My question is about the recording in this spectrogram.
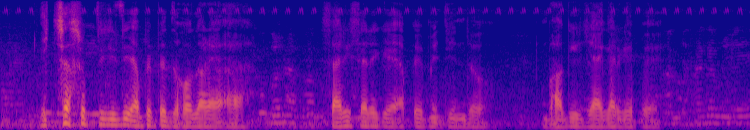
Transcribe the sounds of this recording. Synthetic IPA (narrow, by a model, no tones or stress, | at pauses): it̪ːt͡ʃʰasuk̚t̪iɾid̪iapɛpɛd̪ɔɦɔlaɽajaʔa | saɾisaɾɛɡɛapɛmit̪̚ˀd̪ind̪ɔ | bʱaɡid͡ʒajɡaɾɡɛpɛ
